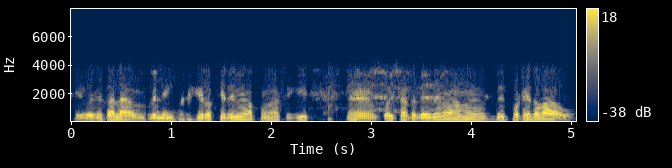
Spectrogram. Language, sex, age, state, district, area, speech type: Odia, male, 18-30, Odisha, Mayurbhanj, rural, conversation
